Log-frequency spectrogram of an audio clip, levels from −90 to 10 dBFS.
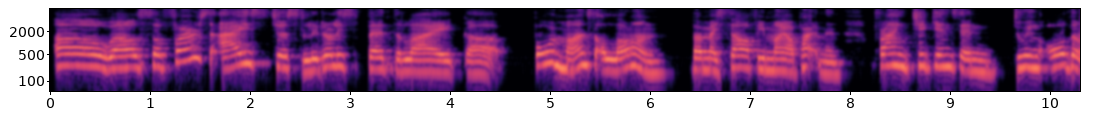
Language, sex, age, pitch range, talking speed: English, female, 30-49, 200-265 Hz, 140 wpm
